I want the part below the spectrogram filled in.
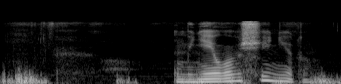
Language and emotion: Russian, neutral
